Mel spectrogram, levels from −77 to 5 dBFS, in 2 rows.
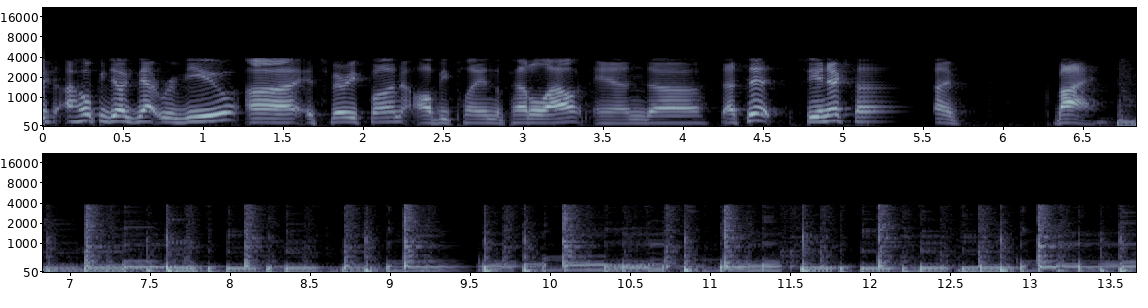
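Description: At 5.1 s there's a call audio freeze lasting until about 5.59 s. The sound gets stretched into a fading buzzy fill for roughly 0.47 s, and the last 0.12 s or so of that is silent before things pick up again right where they left off. Nothing is actually lost, but everything after that point runs about 0.47 s late. It's likely the jitter buffer ran dry while packets were held up in transit.

Then at 9.32 s comes a long network dropout, running to about 9.56 s. This time the fill is shorter, around 0.21 s of decaying buzz with no silent tail. When the audio comes back it has skipped ahead, and about 0.22 s of material never turns up. The likely cause is packets that simply never arrived, so the receiver papered over the hole and then jumped forward. Both gaps sit on top of the call path's narrow band, with nothing above 4 kHz, which fits G.711 mu-law at 64 kbps.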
